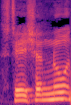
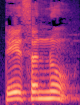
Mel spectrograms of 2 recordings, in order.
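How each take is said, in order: First: The word begins with st and has sh. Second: The word begins with t and has s. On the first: The speaker calls it right. "ಸ್ಟೇಷನ್ನು ಅಂತ ನಾವು ಮಾಡ್ತೀವಿ" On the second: The speaker calls it wrong. "ಟೇಸನ್ನು ಅದು ಗ್ರಾಮ್ಯ"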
